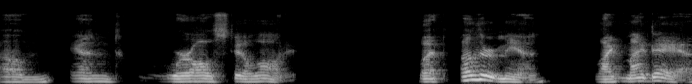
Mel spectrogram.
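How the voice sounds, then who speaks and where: In an American accent, a man talks at a very slow pace and a medium pitch, with ordinary pitch variation, big swings in loudness, long, frequent pauses, and a dry, close sound with no echo. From US South. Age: 70s. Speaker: author and speaker. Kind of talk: talk to a small group.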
